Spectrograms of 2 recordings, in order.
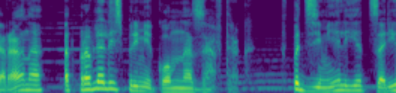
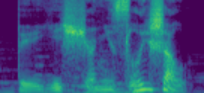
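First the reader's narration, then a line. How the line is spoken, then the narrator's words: Dean's hiss. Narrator (Russian): прошипел декан его факультета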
